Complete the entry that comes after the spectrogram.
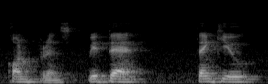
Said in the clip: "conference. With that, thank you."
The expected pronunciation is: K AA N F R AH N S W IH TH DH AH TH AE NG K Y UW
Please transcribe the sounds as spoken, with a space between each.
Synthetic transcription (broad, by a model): K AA N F R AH N S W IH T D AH T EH NG K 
